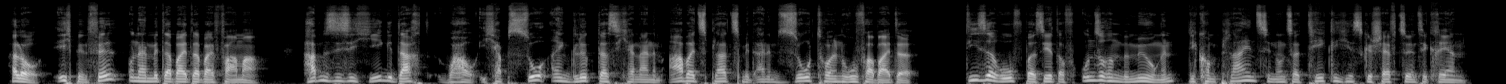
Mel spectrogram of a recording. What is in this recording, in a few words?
conversational corporate promo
